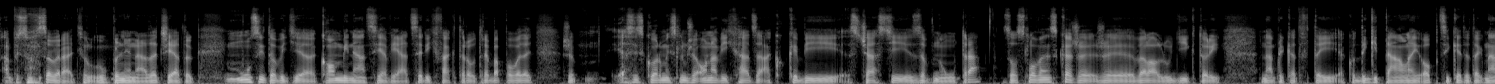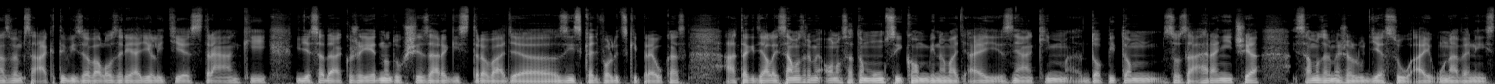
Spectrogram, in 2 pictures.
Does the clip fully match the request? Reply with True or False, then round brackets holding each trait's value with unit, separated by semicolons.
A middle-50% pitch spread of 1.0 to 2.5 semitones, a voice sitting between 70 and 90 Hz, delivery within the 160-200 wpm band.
True (1.8 semitones; 85 Hz; 165 wpm)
